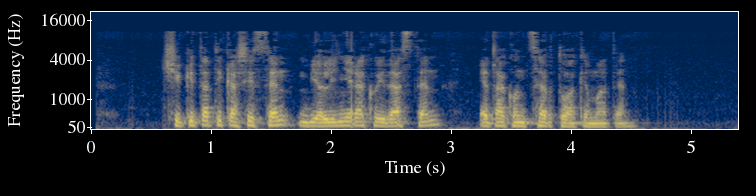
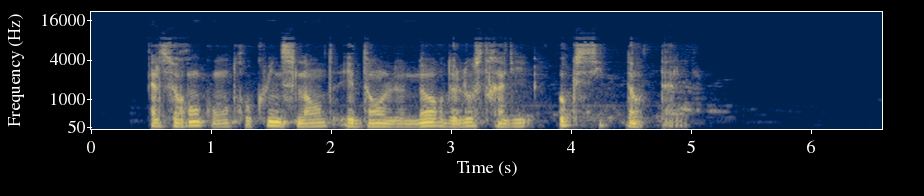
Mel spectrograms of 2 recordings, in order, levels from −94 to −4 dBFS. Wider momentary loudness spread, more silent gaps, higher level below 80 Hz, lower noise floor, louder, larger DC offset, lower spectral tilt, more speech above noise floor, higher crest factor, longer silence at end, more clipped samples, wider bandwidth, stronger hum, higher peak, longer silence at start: second, 8 LU vs 11 LU; neither; first, -54 dBFS vs -62 dBFS; second, -66 dBFS vs -89 dBFS; about the same, -23 LUFS vs -21 LUFS; neither; first, -7 dB/octave vs -5 dB/octave; second, 44 dB vs 68 dB; about the same, 18 dB vs 20 dB; second, 0.85 s vs 1.6 s; neither; first, 11.5 kHz vs 9.2 kHz; neither; second, -6 dBFS vs -2 dBFS; about the same, 0.6 s vs 0.5 s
